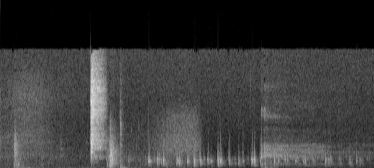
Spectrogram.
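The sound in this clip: A gunshot fired at a triffid rings out as one sharp, loud crack about a second in, followed by softer scattered sounds and a ringing tail.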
